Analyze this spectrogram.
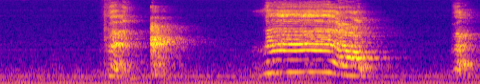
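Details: Yellow-naped amazon parrot, a pet male, indoors performing his usual routine of singing a song and reciting a Dr. Seuss book: two short harsh bursts, then a sustained harmonic-rich sung note that dips, and a final brief burst.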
